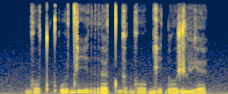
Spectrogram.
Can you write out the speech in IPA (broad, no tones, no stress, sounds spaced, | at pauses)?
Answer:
ɡ oː t kʷʼ ɯ d iː r ɜ t ɡ ɜ ɡ oː ɡ i ɗ o ʒ vʲ ɛ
